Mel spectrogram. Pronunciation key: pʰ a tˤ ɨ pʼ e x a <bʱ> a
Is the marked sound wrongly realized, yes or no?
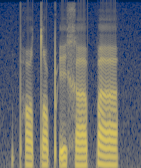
yes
